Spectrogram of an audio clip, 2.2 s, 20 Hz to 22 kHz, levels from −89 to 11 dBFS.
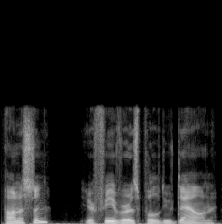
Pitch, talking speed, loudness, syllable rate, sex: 130 Hz, 190 wpm, -15 LUFS, 6.0 syllables/s, male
